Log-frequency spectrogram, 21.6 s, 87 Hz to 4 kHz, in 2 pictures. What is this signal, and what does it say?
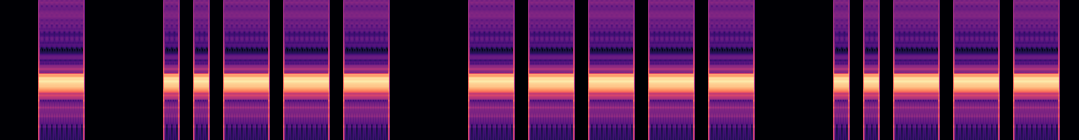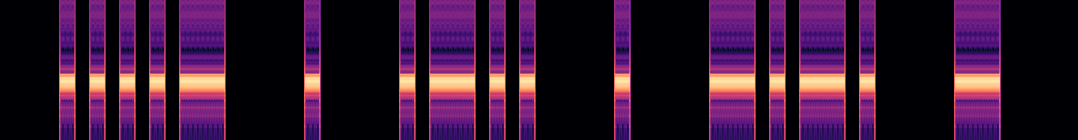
Morse code, heard as a keyed tone, about 8 wpm, spaced as for 6 wpm, 440 Hz. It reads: T 2024 ELECT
